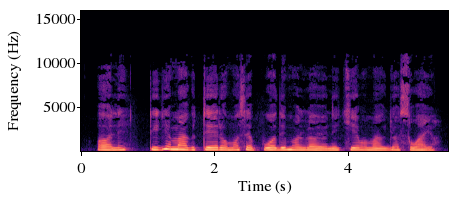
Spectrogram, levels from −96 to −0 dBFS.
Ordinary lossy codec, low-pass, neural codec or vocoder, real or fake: MP3, 48 kbps; 14.4 kHz; vocoder, 44.1 kHz, 128 mel bands every 512 samples, BigVGAN v2; fake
